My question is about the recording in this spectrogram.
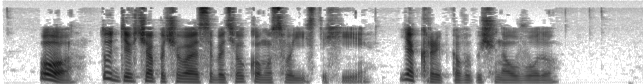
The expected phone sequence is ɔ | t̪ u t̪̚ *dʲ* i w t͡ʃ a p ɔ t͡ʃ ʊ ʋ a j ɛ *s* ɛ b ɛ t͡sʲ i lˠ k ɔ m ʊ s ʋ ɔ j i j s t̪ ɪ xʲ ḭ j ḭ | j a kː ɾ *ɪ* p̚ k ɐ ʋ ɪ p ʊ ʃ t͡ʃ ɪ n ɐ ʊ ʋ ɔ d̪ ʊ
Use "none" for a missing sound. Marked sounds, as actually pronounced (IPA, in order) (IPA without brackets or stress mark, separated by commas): dʲ, s, ɪ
